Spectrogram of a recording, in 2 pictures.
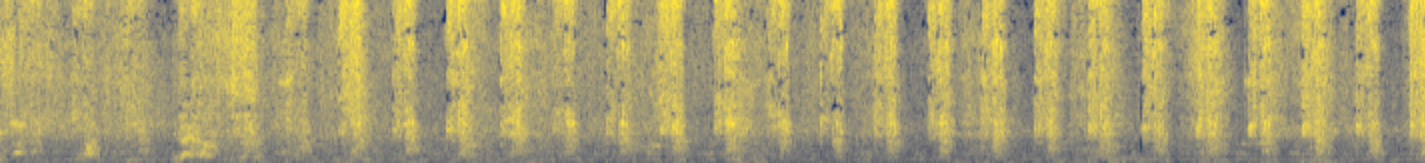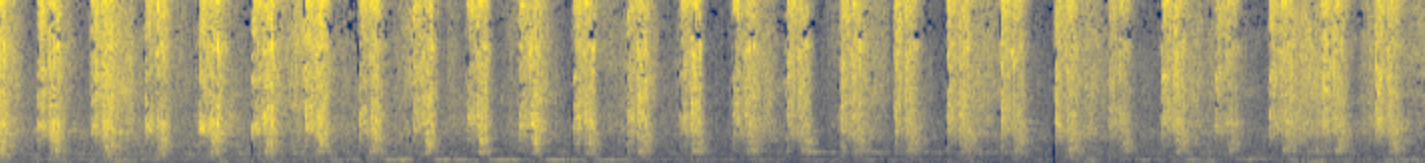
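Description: A machine runs with a fast, steady rhythmic clatter.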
